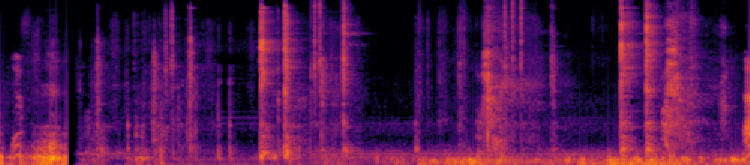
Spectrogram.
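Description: Ratchet torque wrench tightening an anchor bolt nut on a car lift's steel base plate: scattered sharp clicks and metal knocks in short clusters over a low rumble, the last near the end as the nut comes tight. Before that, a loud low rumble cuts off abruptly about a second in.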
